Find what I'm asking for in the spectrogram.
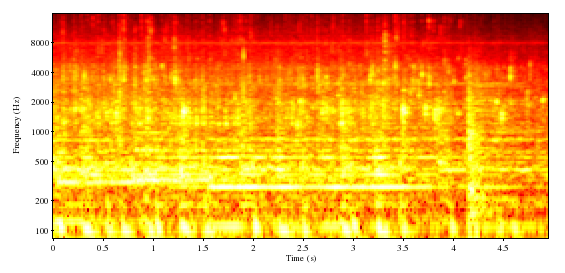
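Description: Tap water running steadily into a sink while underwear is hand-washed in it, a continuous close splashing stream with faint drips and handling, no voices.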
